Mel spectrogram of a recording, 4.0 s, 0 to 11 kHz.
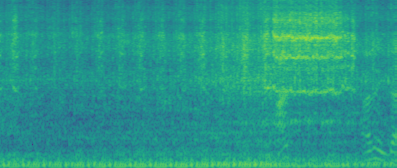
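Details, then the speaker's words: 1965 Ford Thunderbird with a 390 Z-code V8: a high, thin squeal rises and holds under a second over the rough idle. A belt squeal on the accessory drive; the alternator is suspected, not confirmed. "that's the I think it may be the alternator which is thankfully only uh $75 and a couple of bolts"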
